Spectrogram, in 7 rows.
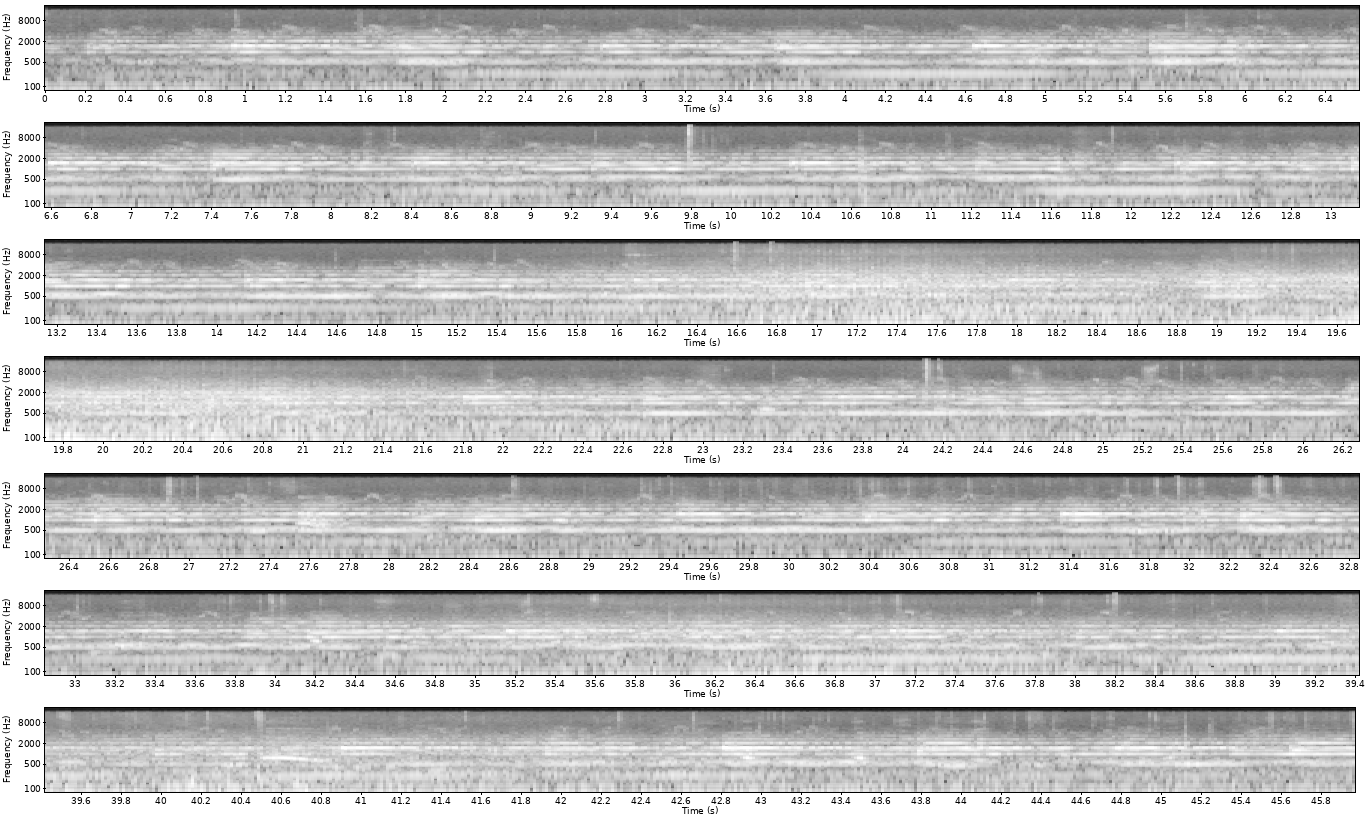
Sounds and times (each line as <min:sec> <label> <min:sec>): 0:15.8 passage d'un groupe de motards 0:29.0
0:29.9 passage d'un groupe de motards 0:45.9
